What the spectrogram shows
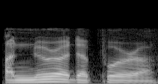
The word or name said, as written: Anuradhapura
